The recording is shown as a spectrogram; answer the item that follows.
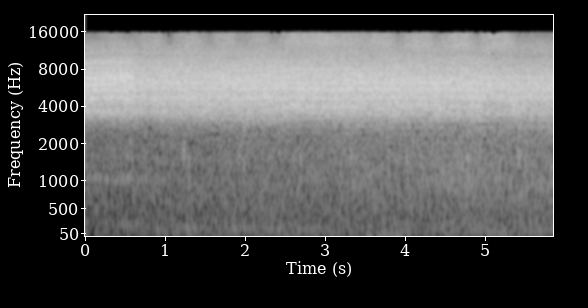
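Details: Cicadas give a continuous, even, high-pitched sizzling drone throughout, with no clear breaks and only faint scattered chirps beneath.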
